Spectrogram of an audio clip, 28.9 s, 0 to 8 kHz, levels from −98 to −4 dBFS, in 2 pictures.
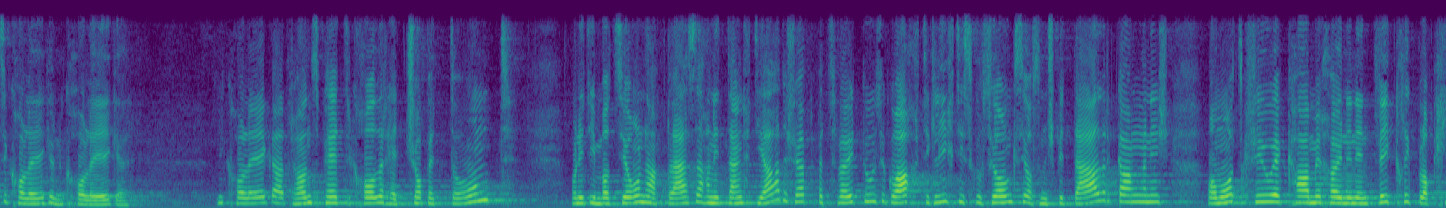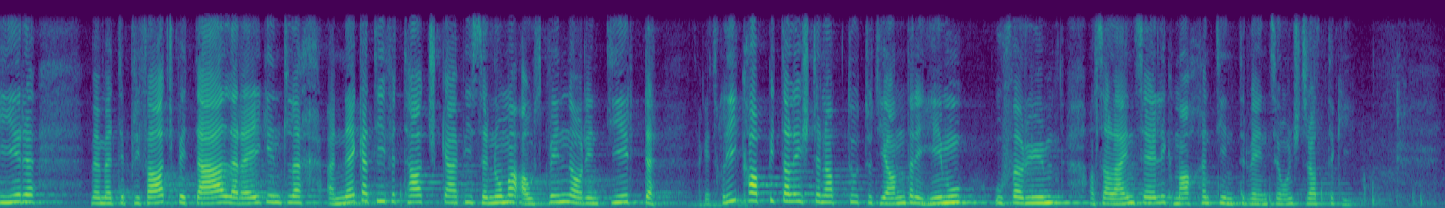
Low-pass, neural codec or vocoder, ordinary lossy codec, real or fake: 7.2 kHz; none; none; real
